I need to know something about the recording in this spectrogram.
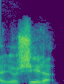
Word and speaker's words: Yoshida: So how do you pronounce his name? Homeboy in the Masataka Yoshida? Yeah, Yoshida for the Red Sox.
